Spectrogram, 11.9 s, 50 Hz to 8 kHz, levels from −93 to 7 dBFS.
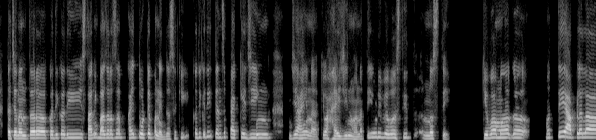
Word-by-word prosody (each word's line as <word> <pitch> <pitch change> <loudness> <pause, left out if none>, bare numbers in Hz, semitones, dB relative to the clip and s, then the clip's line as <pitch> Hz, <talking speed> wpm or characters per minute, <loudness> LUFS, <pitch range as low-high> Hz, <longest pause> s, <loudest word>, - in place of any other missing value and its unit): त्याच्यानंतर 180 +1 +5 0.2
कधी-कधी, 205 +2 -2
स्थानिक 200 +1 -1
बाजाराचं 210 +1 +1
काही 205 +1 -1
तोटेपण 205 -5 +2
आहेत, 130 -1 -2
जसं 145 +4 -6
की 225 +6 -10
कधी-कधी 230 +6 -5
त्यांचं 225 +1 -3
पॅकेजिंग 200 -1 -1 0.5
जे 195 - 0
आहे 185 0 0
ना, 135 -4 -3
किंवा 180 -1 -1
हायजीन, 155 +1 0
म्हणा, 135 -2 -3
ते - - -5
एवढी 240 +1 -1
व्यवस्थित 210 0 -2 0.3
नसते. 170 0 -2 0.7
किंवा 195 +3 +3
मग, 215 -1 +1 0.6
मग 210 - -7
ते 270 +1 +2
आपल्याला 225 +1 +4
205 Hz, 135 wpm, -20 LUFS, 180-215 Hz, 0.7 s, त्याच्यानंतर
